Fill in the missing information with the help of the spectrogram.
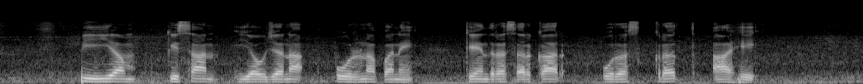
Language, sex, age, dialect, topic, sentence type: Marathi, male, 18-24, Northern Konkan, agriculture, statement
